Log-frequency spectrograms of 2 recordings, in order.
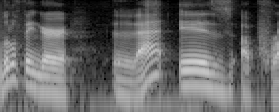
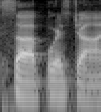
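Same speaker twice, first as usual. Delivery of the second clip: flat, lower-pitched put-on voice; 5 semitones lower than usual. Speaker recapping a show's reunion scene, quoting Bran: monotone Bran impression. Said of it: "he's completely monotone".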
